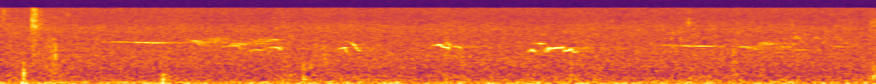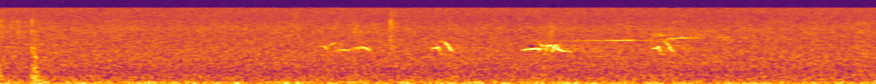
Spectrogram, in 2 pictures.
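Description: Small birds chirping and giving short whistles in two bursts, over a low steady rumble of wind. The first burst spans the first three seconds, the second falls around six to eight seconds in.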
